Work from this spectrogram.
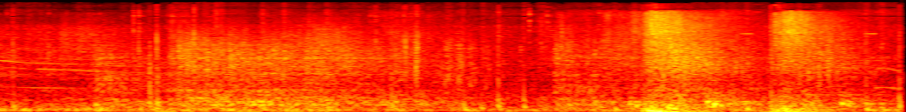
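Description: Musket volleys crack out in an Assassin's Creed III battle at Lexington, Concord or Bunker Hill, with a steady roar of gunfire building to two heavy, close bursts near the end.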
